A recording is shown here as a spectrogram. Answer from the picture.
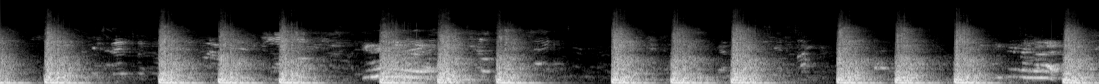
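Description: A drum beaten in a steady marching beat, loud, about two strikes a second with short gaps between runs of strikes. A voice is heard briefly between the beats about four seconds in.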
